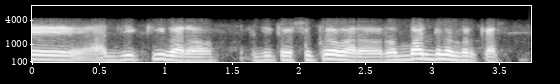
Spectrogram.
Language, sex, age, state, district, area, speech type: Odia, male, 45-60, Odisha, Malkangiri, urban, conversation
